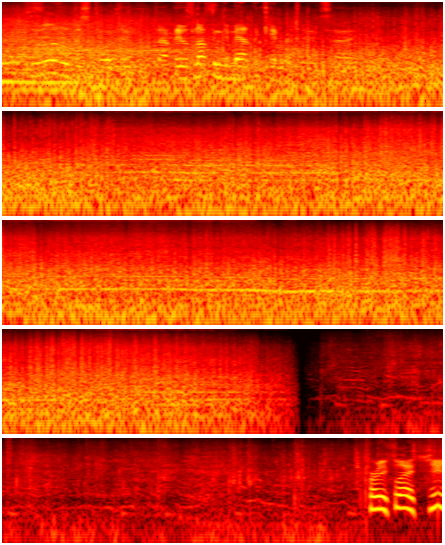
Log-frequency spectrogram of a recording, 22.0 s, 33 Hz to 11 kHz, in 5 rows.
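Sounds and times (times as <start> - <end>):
wind buffeting microphone: 0.0 - 16.2
boat engine running: 0.0 - 21.2.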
